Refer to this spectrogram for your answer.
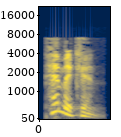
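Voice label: "pemican", English, British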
